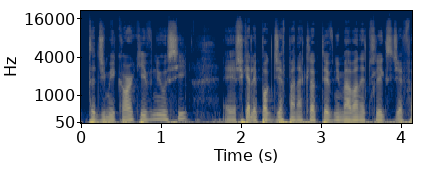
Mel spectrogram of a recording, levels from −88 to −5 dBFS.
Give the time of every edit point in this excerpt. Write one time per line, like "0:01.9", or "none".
0:01.9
